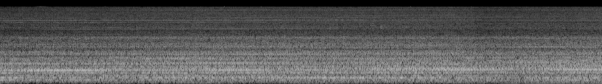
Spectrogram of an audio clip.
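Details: Hotpoint Ultima WT960 washing machine (7kg) test spin after repair with a brand new replacement drive belt; smooth constant rushing hum from spinning drum, no knocks or belt squeal; clean, healthy spin cycle.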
